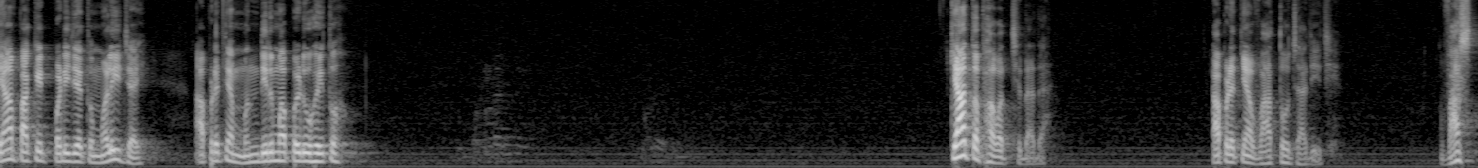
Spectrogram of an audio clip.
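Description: A middle-aged man speaks calmly into a close microphone, with long pauses.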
